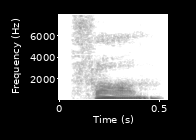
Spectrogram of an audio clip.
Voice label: "fan", Swedish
